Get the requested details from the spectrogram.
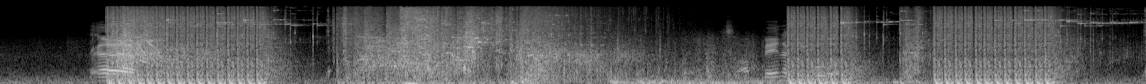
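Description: A submachine gun fires in rapid bursts that echo loudly.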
